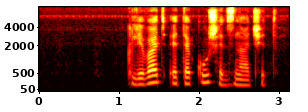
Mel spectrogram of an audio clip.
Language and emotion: Russian, neutral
